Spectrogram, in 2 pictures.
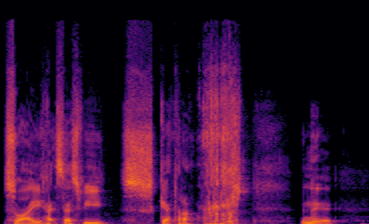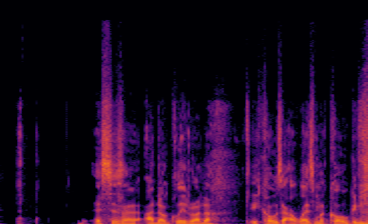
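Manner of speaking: usual speaking voice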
